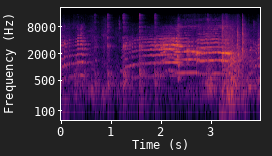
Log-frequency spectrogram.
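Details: Pet cats screaming for their dinner indoors; drawn-out, strained meows with stacked harmonics, one swelling louder and rising near the end, alongside soft clinking.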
